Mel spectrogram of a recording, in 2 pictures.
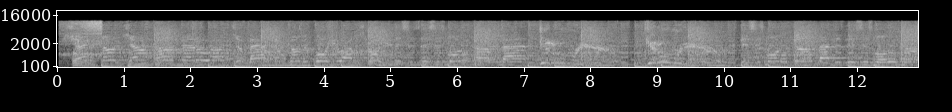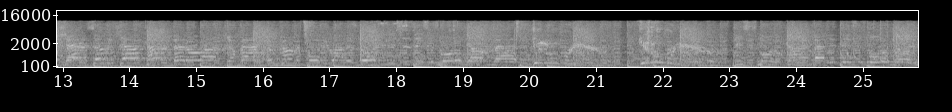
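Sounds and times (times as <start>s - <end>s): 
rap music: 0.0s - 25.8s.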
